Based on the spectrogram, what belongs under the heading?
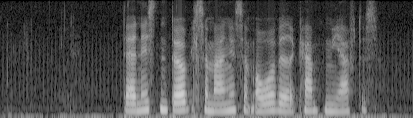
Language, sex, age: Danish, female, 27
